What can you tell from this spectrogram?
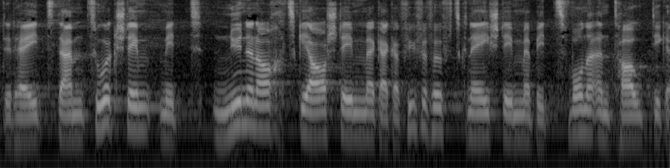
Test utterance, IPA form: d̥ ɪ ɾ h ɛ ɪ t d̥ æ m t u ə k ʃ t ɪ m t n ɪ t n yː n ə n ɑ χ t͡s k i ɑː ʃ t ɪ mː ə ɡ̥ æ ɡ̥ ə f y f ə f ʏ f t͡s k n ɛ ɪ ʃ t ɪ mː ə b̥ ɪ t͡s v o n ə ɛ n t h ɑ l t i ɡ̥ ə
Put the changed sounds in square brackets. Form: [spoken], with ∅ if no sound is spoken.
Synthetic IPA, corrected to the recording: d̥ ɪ ɾ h ɛ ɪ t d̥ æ m [t͡s] u ə k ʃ t ɪ m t [m] ɪ t n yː n ə n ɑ χ t͡s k i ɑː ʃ t ɪ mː ə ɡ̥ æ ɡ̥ ə f y f ə f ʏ f t͡s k n ɛ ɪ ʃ t ɪ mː ə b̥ ɪ t͡s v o n ə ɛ n t h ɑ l t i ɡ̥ ə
